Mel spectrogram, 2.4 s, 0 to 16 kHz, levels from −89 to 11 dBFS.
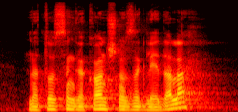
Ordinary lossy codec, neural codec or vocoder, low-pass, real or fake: none; none; 14.4 kHz; real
